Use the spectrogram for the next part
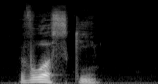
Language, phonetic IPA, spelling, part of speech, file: Polish, [ˈvwɔsʲci], włoski, adjective / noun, Pl-włoski.ogg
